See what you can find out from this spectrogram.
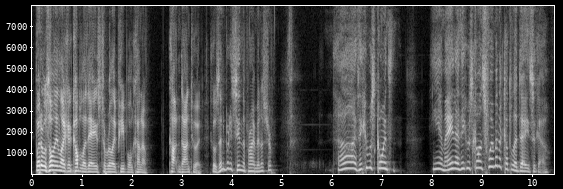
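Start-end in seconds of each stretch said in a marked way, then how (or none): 3.8-4.8 quick, much higher put-on Aussie accent; a lightly hammed-up Aussie accent, fast; bad Aussie accent. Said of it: "excuse that bad Aussie accent before". 6.1-10.3 very high, lazy put-on Aussie accent; a hammed-up Aussie bloke accent, pitched way up; bad Aussie accent. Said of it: "excuse that bad Aussie accent before".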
